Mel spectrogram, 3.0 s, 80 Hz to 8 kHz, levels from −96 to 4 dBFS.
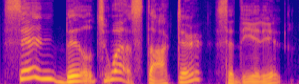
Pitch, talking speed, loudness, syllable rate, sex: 170 Hz, 160 wpm, -17 LUFS, 3.8 syllables/s, male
